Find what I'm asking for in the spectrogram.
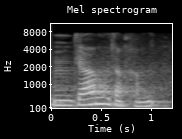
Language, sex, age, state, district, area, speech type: Bodo, female, 60+, Assam, Chirang, urban, spontaneous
